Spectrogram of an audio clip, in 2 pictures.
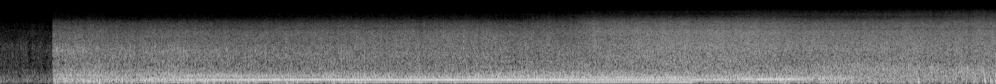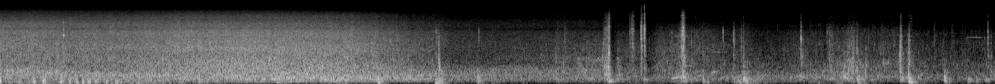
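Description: A fishing boat motor drones loudly as it runs across Smith Lake, a steady hull-slapping rush of water and wind that fades near the end into scattered knocks and splashes.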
